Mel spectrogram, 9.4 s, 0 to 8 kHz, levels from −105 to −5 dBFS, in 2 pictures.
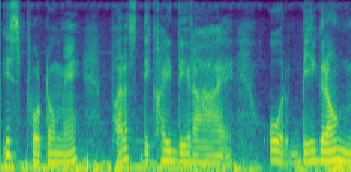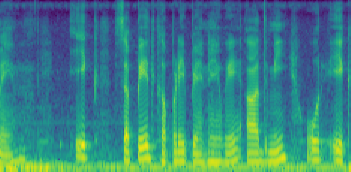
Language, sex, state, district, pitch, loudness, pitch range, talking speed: Hindi, male, Rajasthan, Bikaner, 115 Hz, -18 LUFS, 100-130 Hz, 120 wpm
